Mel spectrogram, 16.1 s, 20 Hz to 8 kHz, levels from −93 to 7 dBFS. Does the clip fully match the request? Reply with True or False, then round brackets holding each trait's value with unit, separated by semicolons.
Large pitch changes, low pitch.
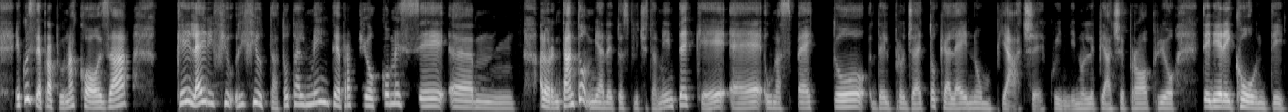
False (7.2 semitones; 155 Hz)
